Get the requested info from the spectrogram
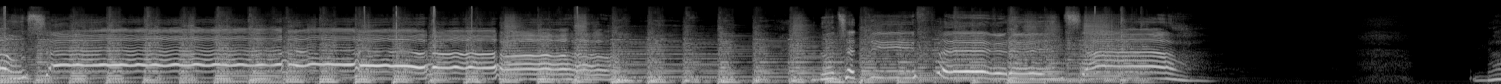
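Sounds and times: singer holding long vibrato note: 0.0 - 12.1
live rock band playing: 2.1 - 11.5.

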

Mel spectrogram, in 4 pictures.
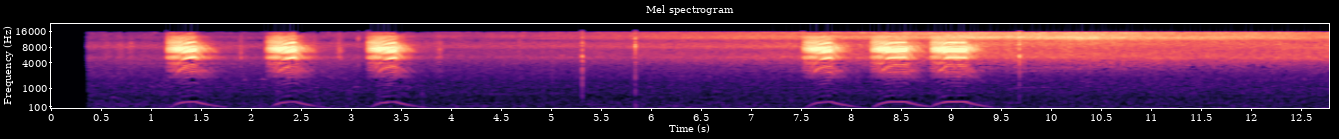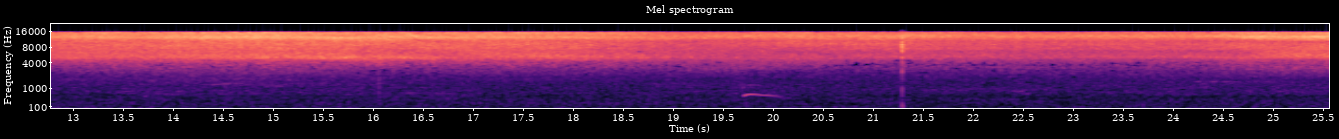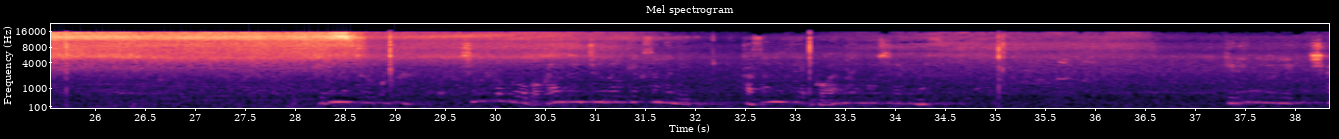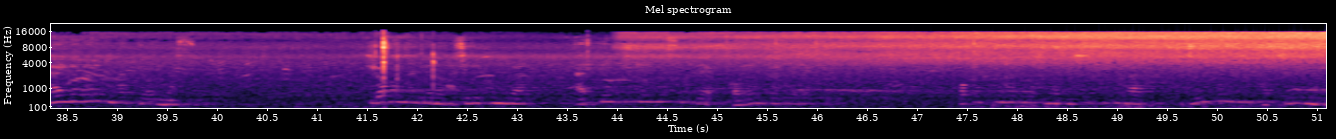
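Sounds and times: mist nozzles spraying with a hiss: 0.4 - 51.0
short rising and falling tones: 1.1 - 3.8, 7.5 - 9.5.

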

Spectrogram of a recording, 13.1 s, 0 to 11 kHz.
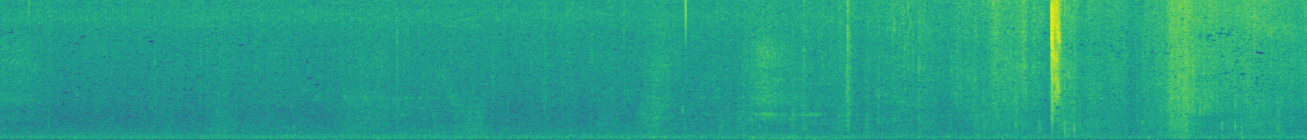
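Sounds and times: low outdoor background: 0.0 - 13.0.

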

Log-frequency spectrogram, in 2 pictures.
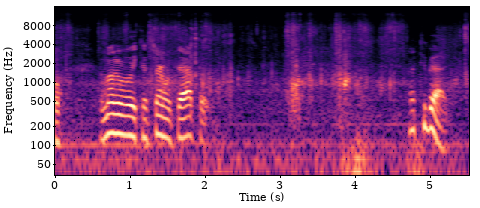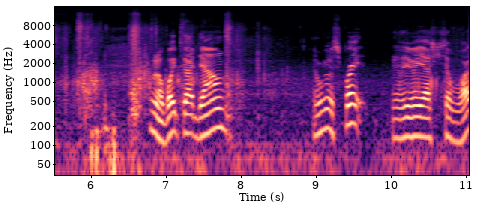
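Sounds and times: footsteps on gravel: 0.0 - 8.8, 10.5 - 11.0.

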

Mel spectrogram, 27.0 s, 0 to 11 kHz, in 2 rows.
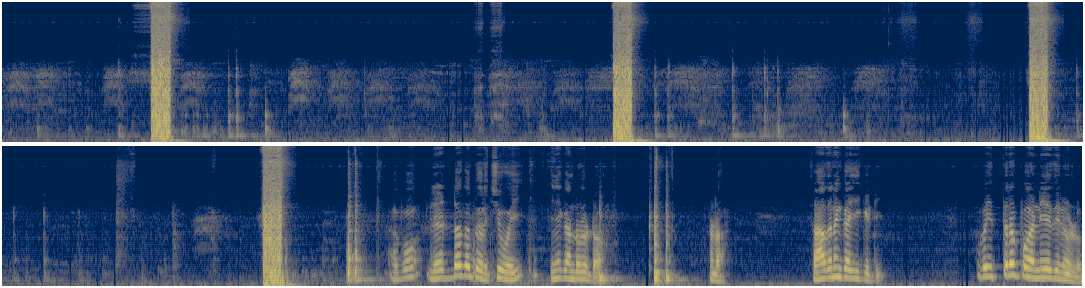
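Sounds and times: crow cawing: 0.0 - 11.4, 15.6 - 17.3, 22.9 - 23.3.

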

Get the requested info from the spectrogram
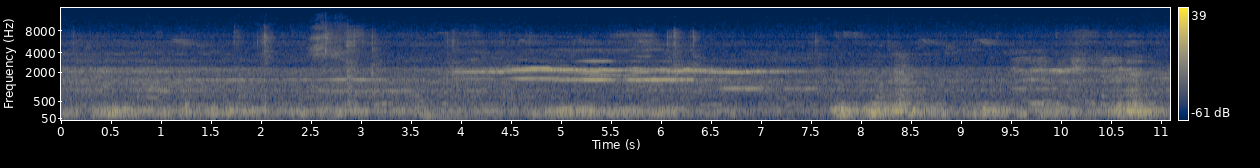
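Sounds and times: thin steady high tone: 0.0 - 8.0
steam locomotive exhaust rumble: 0.0 - 11.0.

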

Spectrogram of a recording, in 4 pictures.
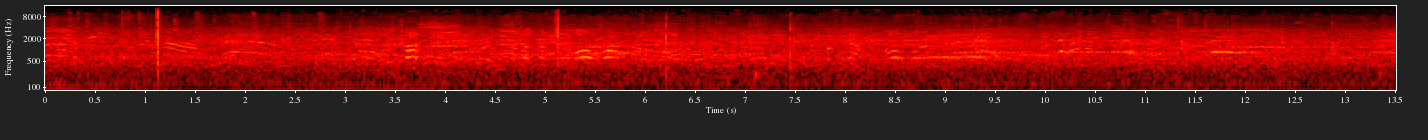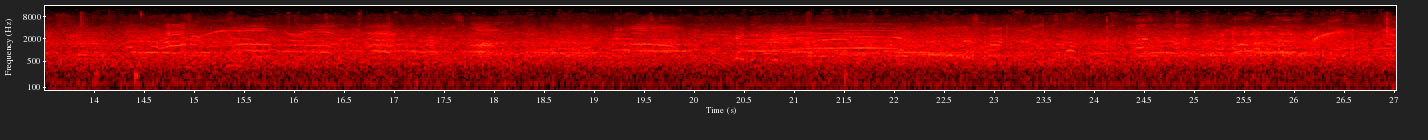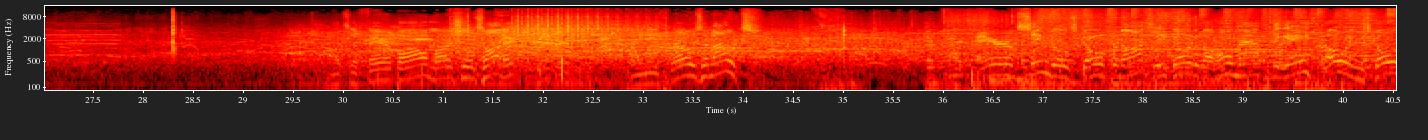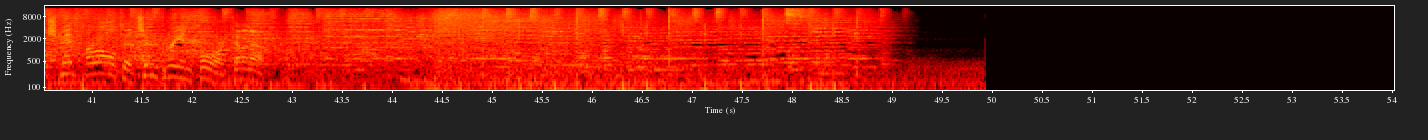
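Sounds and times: crowd murmur: 29.7 - 46.6
voices shouting: 35.6 - 44.3.

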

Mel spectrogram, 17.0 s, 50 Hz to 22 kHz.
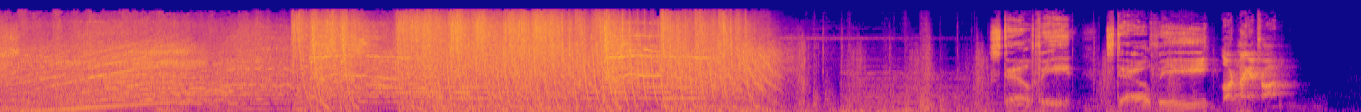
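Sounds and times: dramatic music score: 0.0 - 14.5
energy blaster fire: 3.6 - 10.0
explosions: 3.7 - 10.2.

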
